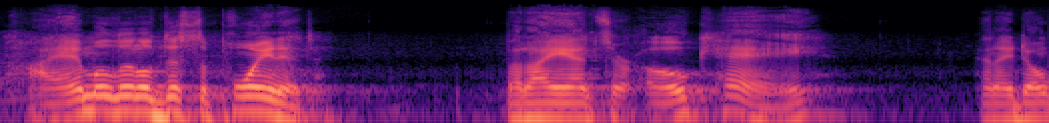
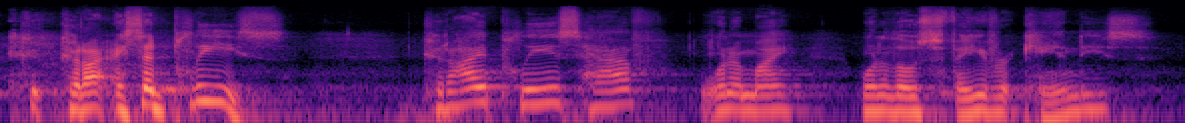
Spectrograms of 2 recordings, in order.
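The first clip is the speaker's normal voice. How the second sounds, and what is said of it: Sweet, polite asking voice. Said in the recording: “I do it with my nicest voice... It wasn't my mean voice. I did it in my nice voice.”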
